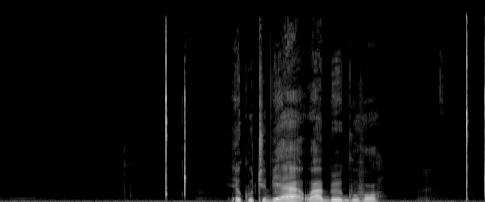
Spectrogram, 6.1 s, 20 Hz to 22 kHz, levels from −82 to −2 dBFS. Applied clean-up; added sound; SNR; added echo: none; none; none; none.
